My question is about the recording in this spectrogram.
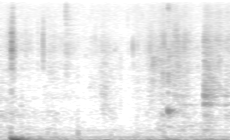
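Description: A single low thump just after the start, then faint footsteps and handling knocks as a person walks carrying a large phonograph horn.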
